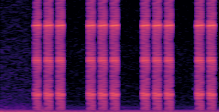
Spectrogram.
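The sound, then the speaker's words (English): A bright electronic warning signal sound effect beeps in quick bursts of three, repeating four times in a steady rhythm, loud with no voices. “Huh, warning single.”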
